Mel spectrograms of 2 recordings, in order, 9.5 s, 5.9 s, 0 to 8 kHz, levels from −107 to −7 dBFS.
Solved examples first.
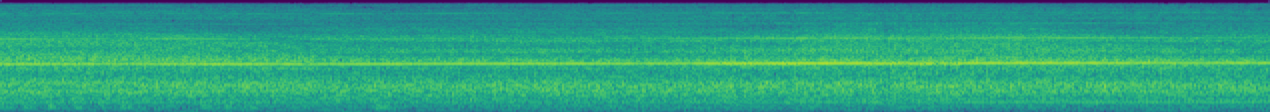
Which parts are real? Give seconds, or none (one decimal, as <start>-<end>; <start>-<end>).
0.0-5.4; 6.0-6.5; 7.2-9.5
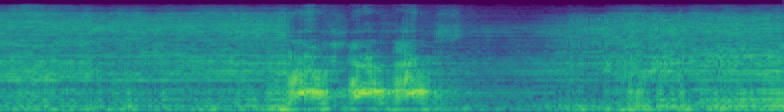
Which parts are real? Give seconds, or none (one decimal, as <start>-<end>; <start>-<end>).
none

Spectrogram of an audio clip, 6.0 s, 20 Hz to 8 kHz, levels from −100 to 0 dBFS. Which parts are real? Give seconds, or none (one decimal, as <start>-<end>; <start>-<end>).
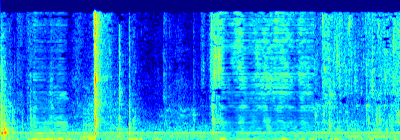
0.0-0.5; 1.0-3.3; 4.7-6.0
